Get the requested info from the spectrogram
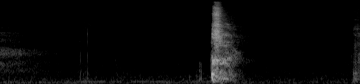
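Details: Single loud, sharp sneeze after quiet breathing, with the start of another at the end: sneezing from a bad summer cold caught from a family member, with household members all sneezing.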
